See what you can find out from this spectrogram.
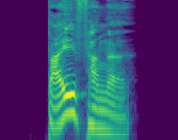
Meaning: dative singular of Beifang
- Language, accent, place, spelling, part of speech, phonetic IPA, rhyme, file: German, Germany, Berlin, Beifange, noun, [ˈbaɪ̯ˌfaŋə], -aɪ̯faŋə, De-Beifange.ogg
